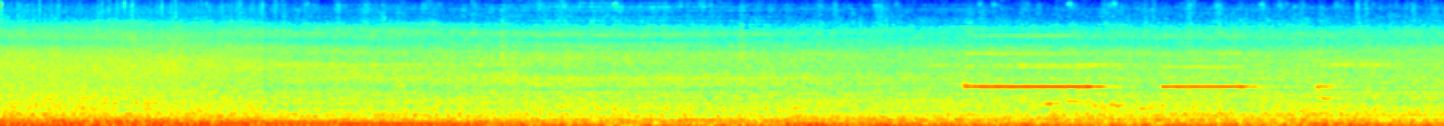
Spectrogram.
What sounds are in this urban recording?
unidentified alert signal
